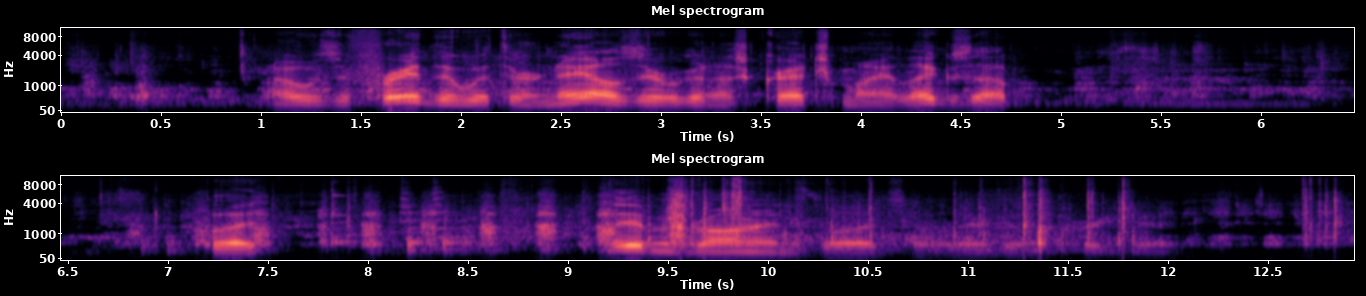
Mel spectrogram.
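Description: A dog whines in high, wavering cries close by.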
